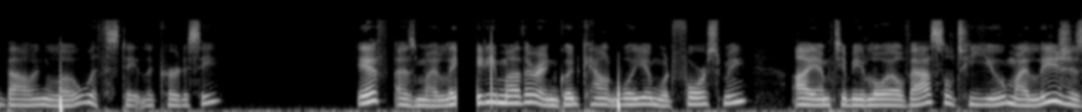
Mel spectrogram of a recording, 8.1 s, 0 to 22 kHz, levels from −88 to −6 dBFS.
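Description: It's a speech clip with three loud pops at about 0.45, 3.69 and 4.64 s, single sharp spikes well above the speech, likely voltage glitches from a switch or driver. There's also a playback stall from 3.42 to 3.58 s, roughly 160 ms of silence mid-flow, likely the player running short of data.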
